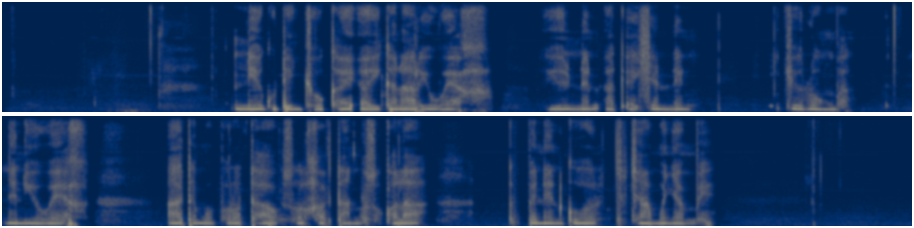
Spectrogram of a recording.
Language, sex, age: Wolof, female, 18-24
